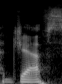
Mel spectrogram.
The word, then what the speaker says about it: Geoff: Also, somebody wrote into us, I think on Spotify, and they were like, you guys, it's pronounced like Jeff, J-E-F.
